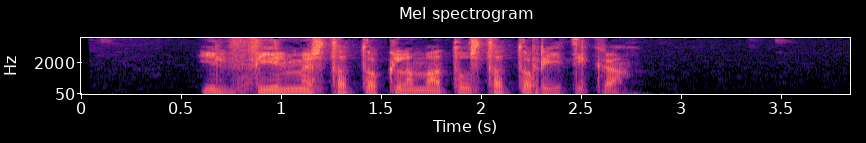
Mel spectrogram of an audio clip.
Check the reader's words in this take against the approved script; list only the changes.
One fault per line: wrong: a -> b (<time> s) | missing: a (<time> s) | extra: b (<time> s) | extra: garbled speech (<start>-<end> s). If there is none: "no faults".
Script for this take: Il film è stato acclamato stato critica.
no faults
